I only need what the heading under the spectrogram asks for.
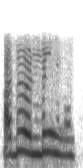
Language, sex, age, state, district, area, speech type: Kannada, female, 18-30, Karnataka, Yadgir, urban, conversation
